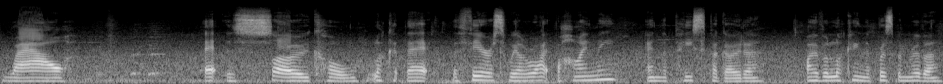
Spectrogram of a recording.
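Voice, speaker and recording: A woman's voice: on the low side, steady tone, measured pace. New Zealand woman vlogging outdoors in a city. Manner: exclaims in wonder between read-out sightseeing facts. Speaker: travel vlogger. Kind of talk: casual travel vlog narration. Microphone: handheld action camera or phone. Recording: noisy outdoor city sound.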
